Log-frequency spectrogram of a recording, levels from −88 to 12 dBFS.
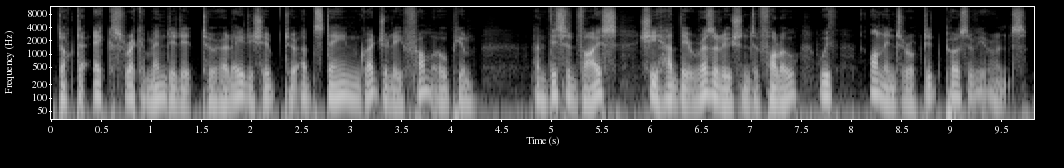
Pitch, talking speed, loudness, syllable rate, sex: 95 Hz, 145 wpm, -21 LUFS, 5.6 syllables/s, male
